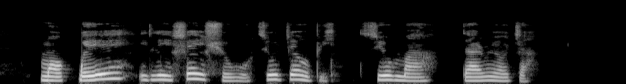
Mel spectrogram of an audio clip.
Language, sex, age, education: Yoruba, female, 15-29, tertiary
